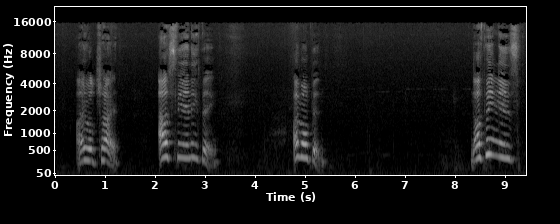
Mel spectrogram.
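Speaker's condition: Cerebral palsy; trouble getting words out, speaking only two words at a time

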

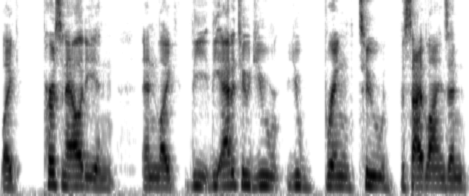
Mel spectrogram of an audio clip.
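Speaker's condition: No condition

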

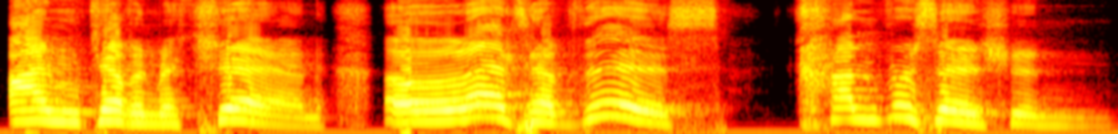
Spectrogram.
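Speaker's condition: Cerebral palsy, spastic quadriplegia

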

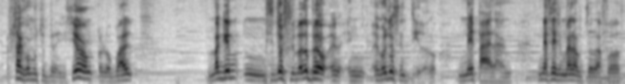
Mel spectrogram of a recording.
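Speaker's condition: Down syndrome; congenital, age 44

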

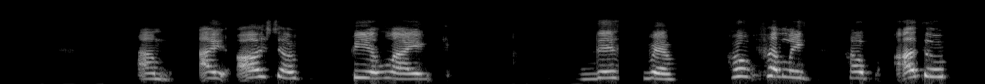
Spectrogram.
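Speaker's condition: Cerebral palsy, spastic quadriplegic, mild

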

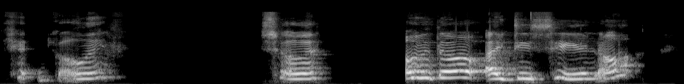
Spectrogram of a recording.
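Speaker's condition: Cerebral palsy, ataxia; walks short distances

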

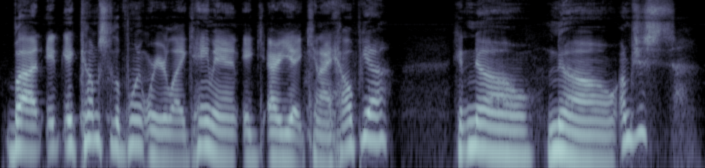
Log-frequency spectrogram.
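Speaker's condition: No condition

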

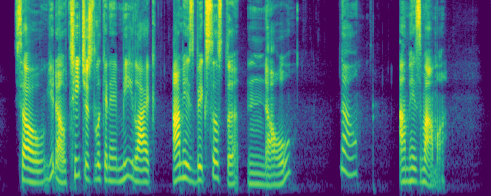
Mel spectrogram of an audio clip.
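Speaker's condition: No condition

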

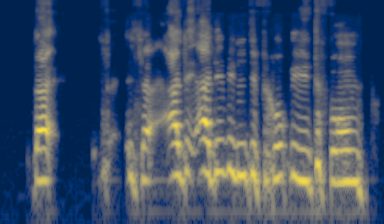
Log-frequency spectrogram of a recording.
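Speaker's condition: Cerebral palsy; most severe type

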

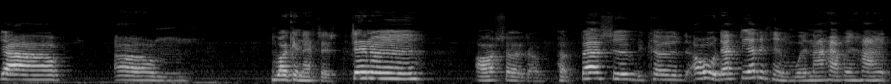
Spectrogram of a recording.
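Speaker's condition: Hearing loss; signs less fluently

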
